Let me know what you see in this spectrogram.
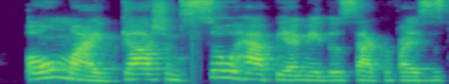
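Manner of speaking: ordinary talk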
